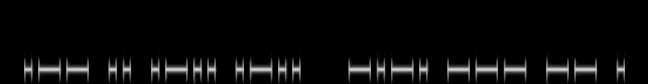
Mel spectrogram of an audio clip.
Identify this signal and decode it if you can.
Morse code, heard as a keyed tone, about 17 wpm, 700 Hz. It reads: WILL COME
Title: Sentences from Top 1000 Words - Review Part 1 - 17wpm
